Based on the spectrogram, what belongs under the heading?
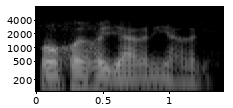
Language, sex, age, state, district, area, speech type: Manipuri, male, 18-30, Manipur, Churachandpur, rural, conversation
